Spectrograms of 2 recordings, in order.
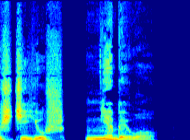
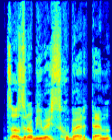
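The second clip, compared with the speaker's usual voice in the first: higher, fast, worried cry; anxious exclaim; 6 semitones higher, faster than usual. A narrator's reading. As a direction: blurt it out full of dread. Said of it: "Pełen złych przeczuć wykrzyknął".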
